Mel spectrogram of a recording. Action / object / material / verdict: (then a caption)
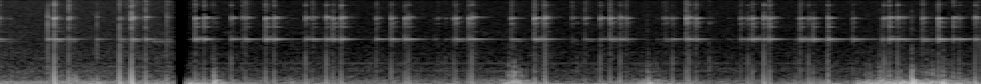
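tap / ceramic mug / ceramic / none. Long manicured nails tap and scratch a hollow, apparently empty ceramic coffee mug with a flower pattern, held in the hand. Quick, irregular clicks and scrapes come with a soft low thump and faint high, bell-like ringing tones. Short louder bursts occur, the strongest near the end.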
